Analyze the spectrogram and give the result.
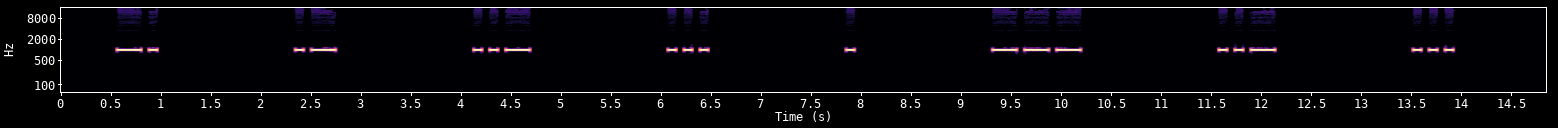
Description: Morse code, heard as a keyed tone, about 15 wpm, spaced as for 5 wpm, 1000 Hz. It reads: NAUSEOUS
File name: qotdfiles / 5wpm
